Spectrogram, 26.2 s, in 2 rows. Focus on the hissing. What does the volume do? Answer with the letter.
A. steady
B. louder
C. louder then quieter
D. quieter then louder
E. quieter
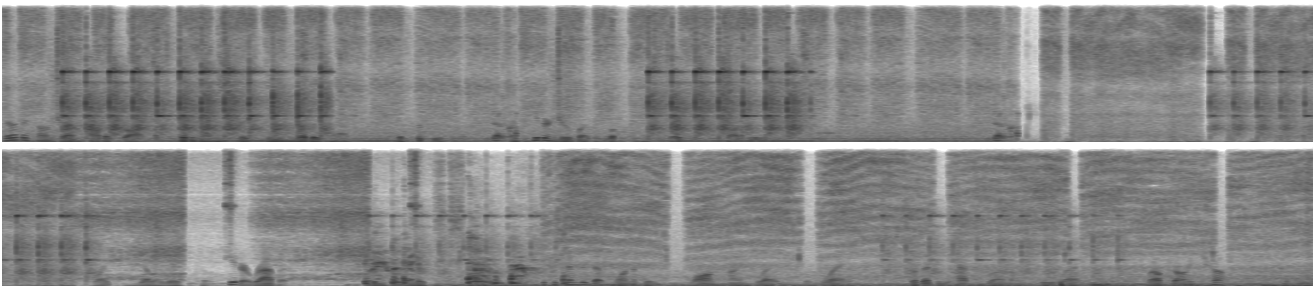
A.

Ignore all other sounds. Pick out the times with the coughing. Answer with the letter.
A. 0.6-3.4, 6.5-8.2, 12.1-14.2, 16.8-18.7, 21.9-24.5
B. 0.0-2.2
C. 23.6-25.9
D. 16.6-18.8
D.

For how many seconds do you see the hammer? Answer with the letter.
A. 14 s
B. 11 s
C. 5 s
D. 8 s
B.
